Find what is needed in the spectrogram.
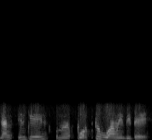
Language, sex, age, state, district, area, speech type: Malayalam, male, 18-30, Kerala, Wayanad, rural, conversation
